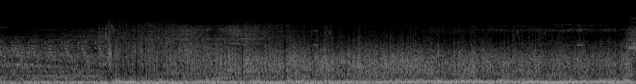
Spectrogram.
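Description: Continuous heavy rumbling and booming of explosions in the space combat video game Colony Wars Vengeance, loud and dense throughout with no voices.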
